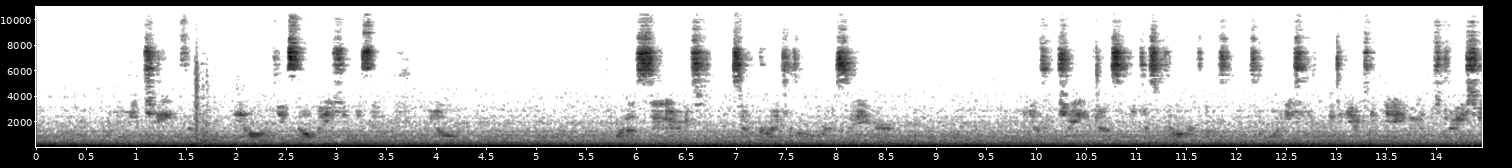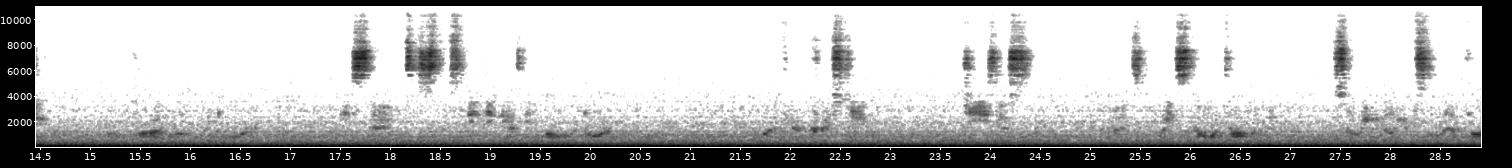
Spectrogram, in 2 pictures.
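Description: Faint, indistinct speech played back through a phone's speaker, over a steady low hum.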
